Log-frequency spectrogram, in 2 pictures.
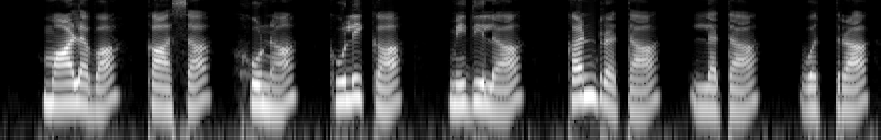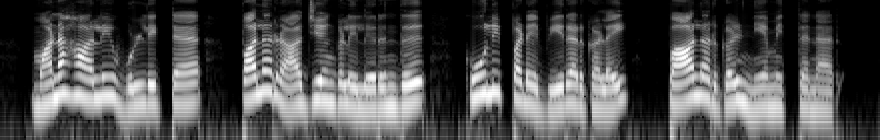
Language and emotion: Tamil, neutral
